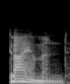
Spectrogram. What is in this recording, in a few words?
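"diamond", American English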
